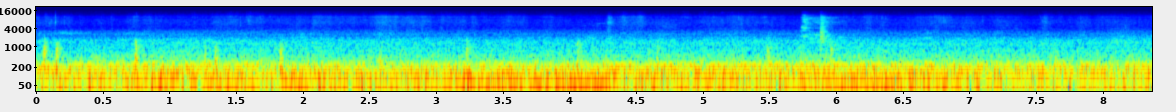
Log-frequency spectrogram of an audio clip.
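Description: Interior running noise of a 700A Series Shinkansen train: a steady low rumble with a faint hum, a few light clicks in the first two seconds and a brief hiss about six seconds in.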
